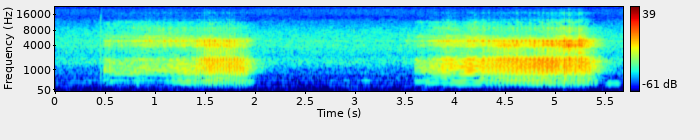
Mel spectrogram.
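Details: Two loud, rattling, sharp snores from an adult during sleep, separated by a quiet pause, recorded before applying an anti-snoring mouth patch.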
